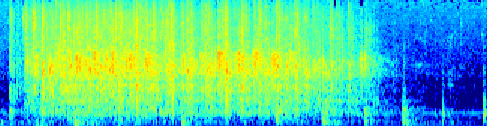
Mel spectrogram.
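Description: A small audience applauding, thinning out and stopping about five seconds in. A few soft thumps follow near the end.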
